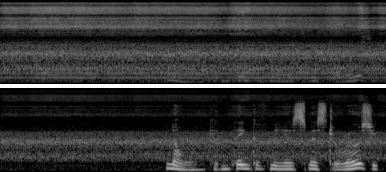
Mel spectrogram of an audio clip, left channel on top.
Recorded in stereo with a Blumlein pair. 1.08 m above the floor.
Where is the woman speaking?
50° right.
